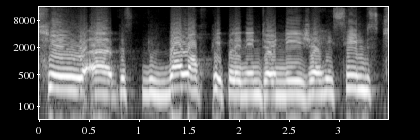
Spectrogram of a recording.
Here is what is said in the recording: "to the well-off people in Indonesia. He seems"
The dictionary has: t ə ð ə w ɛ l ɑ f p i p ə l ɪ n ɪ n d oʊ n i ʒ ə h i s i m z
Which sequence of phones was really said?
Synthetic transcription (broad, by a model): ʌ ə ð ə w ɛ l ɑ f p i p ə l ɪ n ɪ n d oʊ n i ʒ ə h i s i m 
